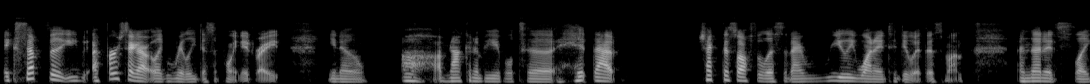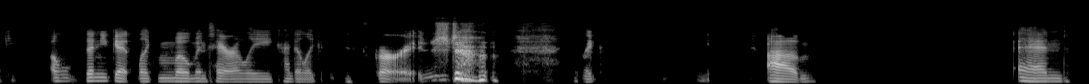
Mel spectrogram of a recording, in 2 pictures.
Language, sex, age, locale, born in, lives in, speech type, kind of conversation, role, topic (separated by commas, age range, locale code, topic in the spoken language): English, female, 35-39, en-US, United States, United States, conversation, podcast, guest, What helps you stay resilient and motivated when facing challenges on the path to your goals?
